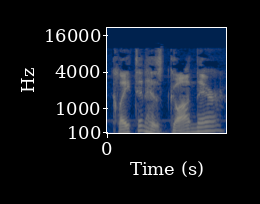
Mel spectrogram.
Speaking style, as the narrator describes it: exclaimed Candler, visibly chagrined

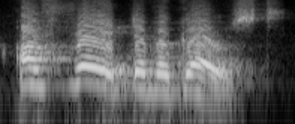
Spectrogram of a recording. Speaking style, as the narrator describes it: as loudly as they could

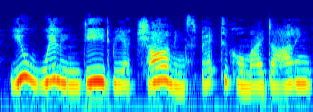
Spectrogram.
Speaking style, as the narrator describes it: gasped Bernard

